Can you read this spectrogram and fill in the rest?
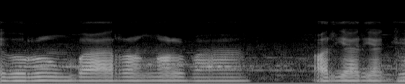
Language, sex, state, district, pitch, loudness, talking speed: Hindi, female, Uttar Pradesh, Ghazipur, 85 Hz, -26 LUFS, 120 wpm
